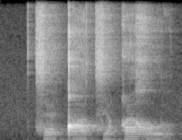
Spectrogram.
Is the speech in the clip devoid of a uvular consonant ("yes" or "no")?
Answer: no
